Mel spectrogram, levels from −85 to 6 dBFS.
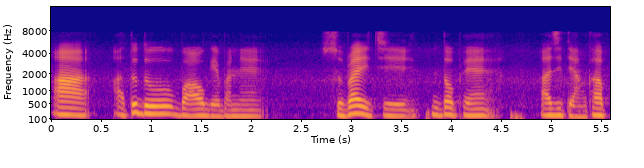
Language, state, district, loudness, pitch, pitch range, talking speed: Idu Mishmi, Arunachal Pradesh, Lower Dibang Valley, -19 LUFS, 175 Hz, 165-195 Hz, 95 wpm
